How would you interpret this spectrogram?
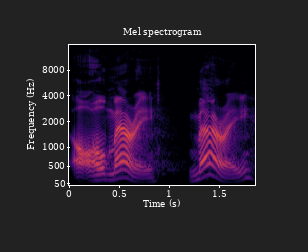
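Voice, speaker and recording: Man acting brash, sharp-voiced young big talker. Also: medium pitch, sing-song, slow, heavily acted. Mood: brash, confident. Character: brash, jovial young male businessman, back-slapping big talker. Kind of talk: old-time radio drama acting.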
